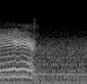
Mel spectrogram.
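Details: A single short meow from Butters, a pet cat that wants attention. It is bright and richly harmonic, holds level, then drops off quickly over a faint background hum.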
